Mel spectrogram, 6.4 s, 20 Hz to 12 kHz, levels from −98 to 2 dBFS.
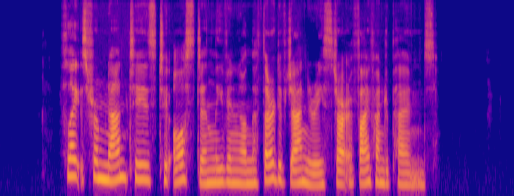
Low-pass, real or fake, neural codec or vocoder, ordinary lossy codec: none; real; none; none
